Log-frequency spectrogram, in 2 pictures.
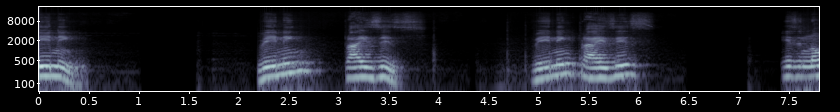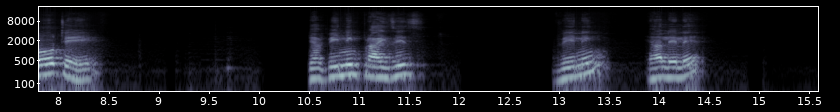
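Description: A middle-aged man speaks calmly in short phrases, close to a microphone.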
